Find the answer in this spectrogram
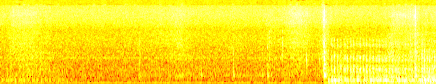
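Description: Near silence with a faint low hum, then about three seconds in a low, steady synthesizer note starts: a Modal Skulpt synth played over MIDI from the pads of an MPC.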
